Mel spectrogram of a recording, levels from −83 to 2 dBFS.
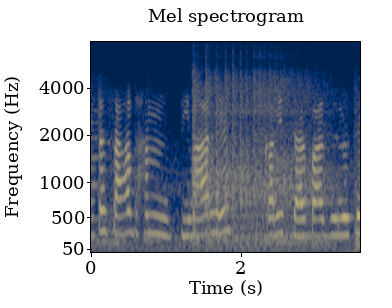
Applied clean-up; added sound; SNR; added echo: none; Door; 10 dB; none.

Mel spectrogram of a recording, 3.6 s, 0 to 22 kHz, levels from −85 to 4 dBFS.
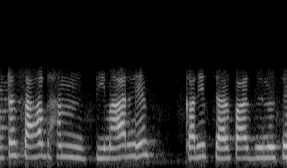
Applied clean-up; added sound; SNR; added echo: none; none; none; none.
